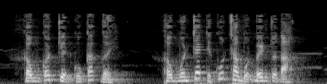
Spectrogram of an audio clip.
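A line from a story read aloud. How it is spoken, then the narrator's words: Angry shout. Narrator (Vietnamese): phẫn nộ quát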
